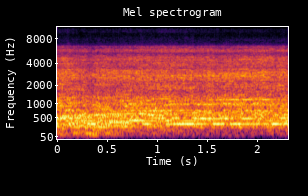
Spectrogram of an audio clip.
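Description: A rock band's electric guitar comes in as a song opens live: a dense, steady wash of sound with a few held notes.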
